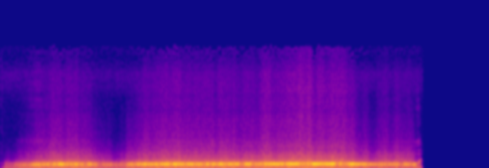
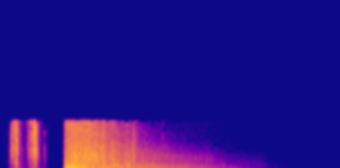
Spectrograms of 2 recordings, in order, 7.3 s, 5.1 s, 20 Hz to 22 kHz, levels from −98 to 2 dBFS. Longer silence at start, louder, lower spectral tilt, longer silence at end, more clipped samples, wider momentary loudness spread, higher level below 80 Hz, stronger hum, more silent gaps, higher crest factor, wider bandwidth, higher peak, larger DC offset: about the same, 0.2 s vs 0.15 s; about the same, -19 LUFS vs -18 LUFS; first, -8.5 dB/octave vs -4 dB/octave; second, 1.05 s vs 2.5 s; neither; second, 15 LU vs 22 LU; second, -44 dBFS vs -36 dBFS; neither; second, none vs 0.71-0.92 s; second, 16 dB vs 22 dB; second, 4.2 kHz vs 6.6 kHz; about the same, -4 dBFS vs -2 dBFS; neither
